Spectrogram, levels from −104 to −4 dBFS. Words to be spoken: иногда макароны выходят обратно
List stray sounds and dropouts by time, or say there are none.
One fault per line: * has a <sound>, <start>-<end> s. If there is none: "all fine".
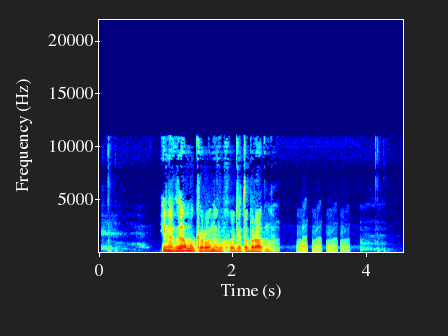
* has a laugh, 3.0-3.8 s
